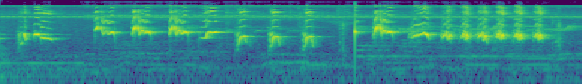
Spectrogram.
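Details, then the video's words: Lure song from a greater green leafbird in ngetrok style: a string of descending two-part notes about every half second, a click, then a rapid run of around eight bright repeated notes. "CUCAK IJO GACOR Ngetrok Cocok Untuk Pancingan"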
